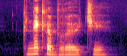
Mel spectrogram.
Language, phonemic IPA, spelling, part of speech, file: Dutch, /ˈknɛkəˌbrøcə/, knäckebrödje, noun, Nl-knäckebrödje.ogg
- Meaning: diminutive of knäckebröd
